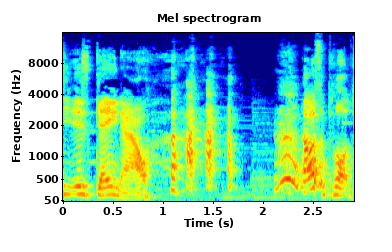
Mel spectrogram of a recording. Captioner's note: host laughs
